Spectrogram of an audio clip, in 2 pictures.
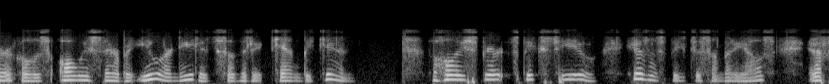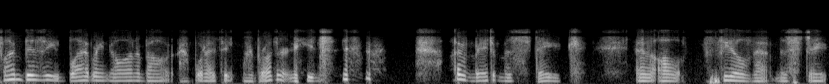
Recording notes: ACIM Daily Conference Call.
